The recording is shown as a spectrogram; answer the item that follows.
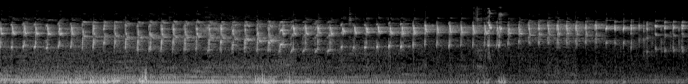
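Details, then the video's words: Long ngekek trill of a lovebird, played to train and provoke other lovebirds: one continuous high rattling, chattering trill sustained for the whole seven seconds with no break. "SUARA MANCING BURUNG LOVEBIRD NGEKEK PANJANG,MELATIH BURUNG LOVEBIRD NGEKEK PANJANG"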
